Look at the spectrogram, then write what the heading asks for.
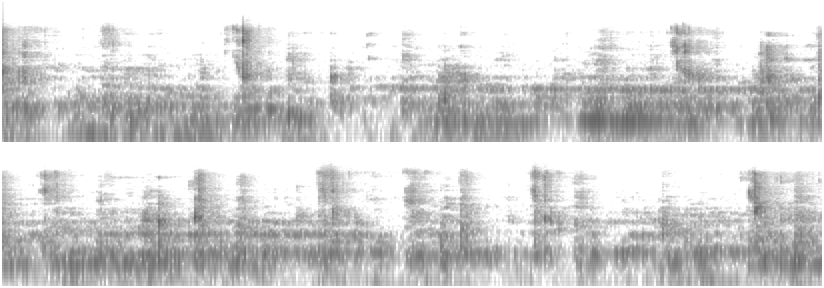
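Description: Close-up chewing of food, with irregular sharp mouth clicks and smacks.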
